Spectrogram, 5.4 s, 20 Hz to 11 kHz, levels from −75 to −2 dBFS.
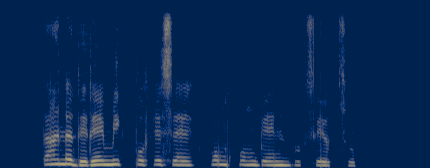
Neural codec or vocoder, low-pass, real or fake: codec, 24 kHz, 3 kbps, HILCodec; 9.9 kHz; fake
